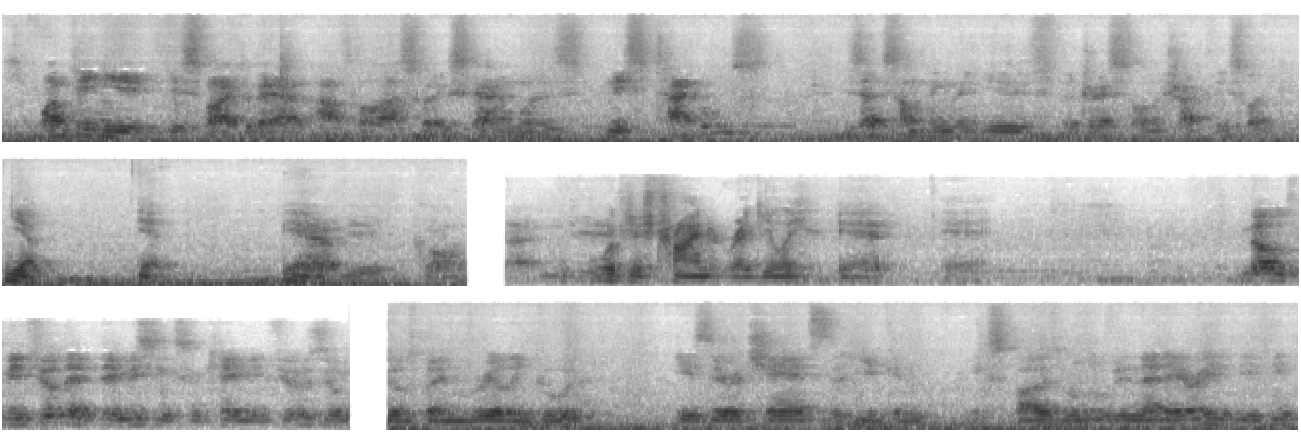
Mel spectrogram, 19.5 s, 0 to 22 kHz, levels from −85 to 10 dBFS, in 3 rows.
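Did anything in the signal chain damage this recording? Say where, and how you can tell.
Yes. From 8.80 s to 14.90 s the sound turns duller and about 5 dB quieter, with nothing above 9.7 kHz, a new noise floor about 45 dB below the signal, and a 200 ms silence at the switch. It clears again at 14.90 s. At the driver and device stage, this is likely an input switched to a poorer device: the system rerouted capture to a narrower-band microphone or headset path with its own level and noise, then switched back.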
